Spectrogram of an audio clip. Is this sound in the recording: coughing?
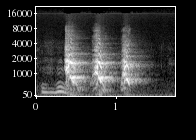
no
